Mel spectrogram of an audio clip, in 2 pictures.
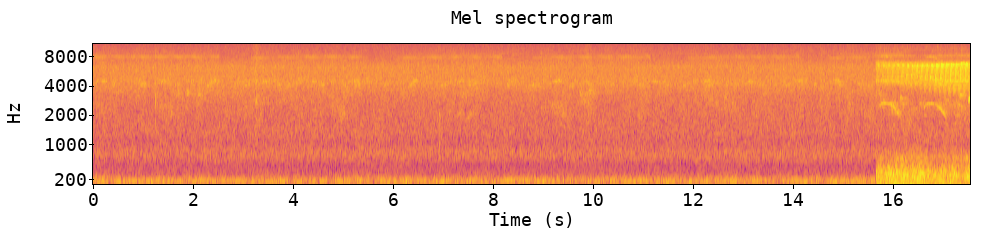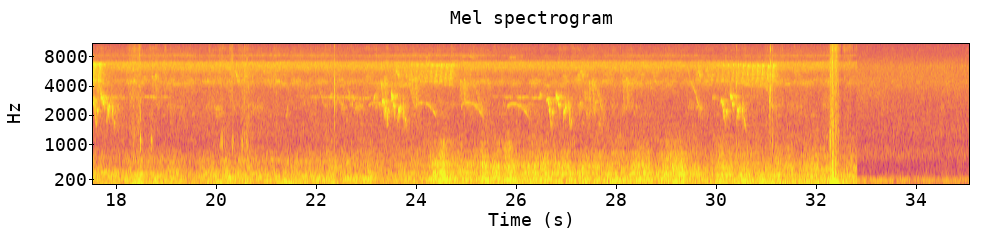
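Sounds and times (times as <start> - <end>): low rumble: 15.7 - 26.3, 27.2 - 32.8
small birds chirping: 15.7 - 32.8
thump: 32.3 - 32.6.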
